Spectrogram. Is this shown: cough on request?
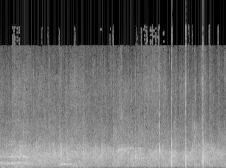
no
